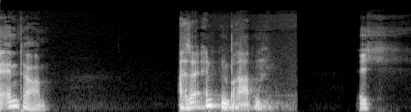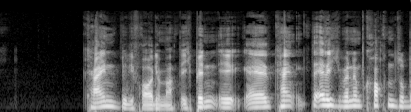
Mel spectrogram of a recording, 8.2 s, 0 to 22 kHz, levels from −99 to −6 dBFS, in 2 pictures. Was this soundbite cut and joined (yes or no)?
yes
